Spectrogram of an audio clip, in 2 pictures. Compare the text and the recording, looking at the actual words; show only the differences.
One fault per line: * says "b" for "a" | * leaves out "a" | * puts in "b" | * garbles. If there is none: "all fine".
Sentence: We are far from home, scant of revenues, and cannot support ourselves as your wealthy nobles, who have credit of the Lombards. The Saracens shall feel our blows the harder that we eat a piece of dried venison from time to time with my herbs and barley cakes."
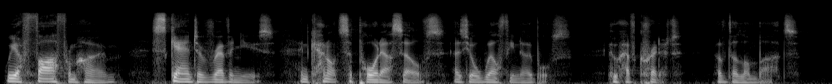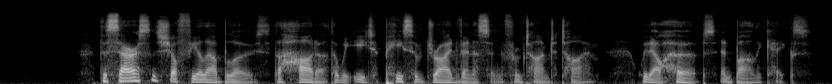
* says "our" for "my"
